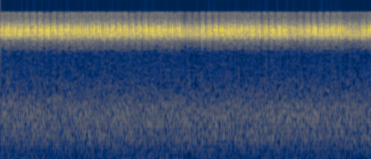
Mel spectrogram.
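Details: Crickets, chirping males stridulating by rubbing one wing along the toothed vein of the other, make a dense, steady high-pitched trill with a faint rapid pulsing, unbroken throughout; no other sounds stand out.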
